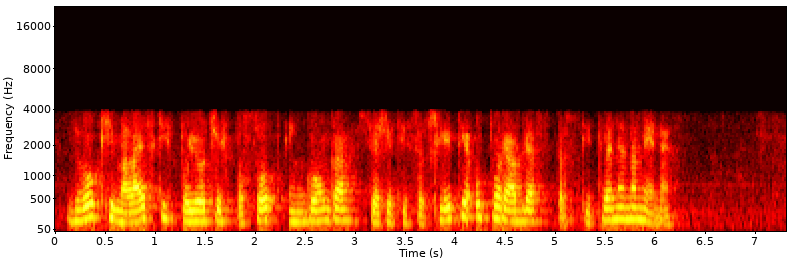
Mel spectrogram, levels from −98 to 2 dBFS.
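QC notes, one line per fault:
Throughout: tandem speech coding. The speech sounds like it went through two low-rate speech coders in a row, with a plain telephone-band stage between them. The rough, noisy texture fits GSM full rate applied over earlier AMR-type coding. Each coder works on the previous one's errors, so the damage adds up. The result is rougher, more muffled and more warbly than one pass would give. Nothing remains above 3.8 kHz.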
